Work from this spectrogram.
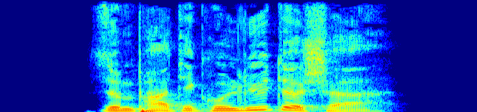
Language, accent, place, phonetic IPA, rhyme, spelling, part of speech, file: German, Germany, Berlin, [zʏmpatikoˈlyːtɪʃɐ], -yːtɪʃɐ, sympathicolytischer, adjective, De-sympathicolytischer.ogg
- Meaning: inflection of sympathicolytisch: 1. strong/mixed nominative masculine singular 2. strong genitive/dative feminine singular 3. strong genitive plural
